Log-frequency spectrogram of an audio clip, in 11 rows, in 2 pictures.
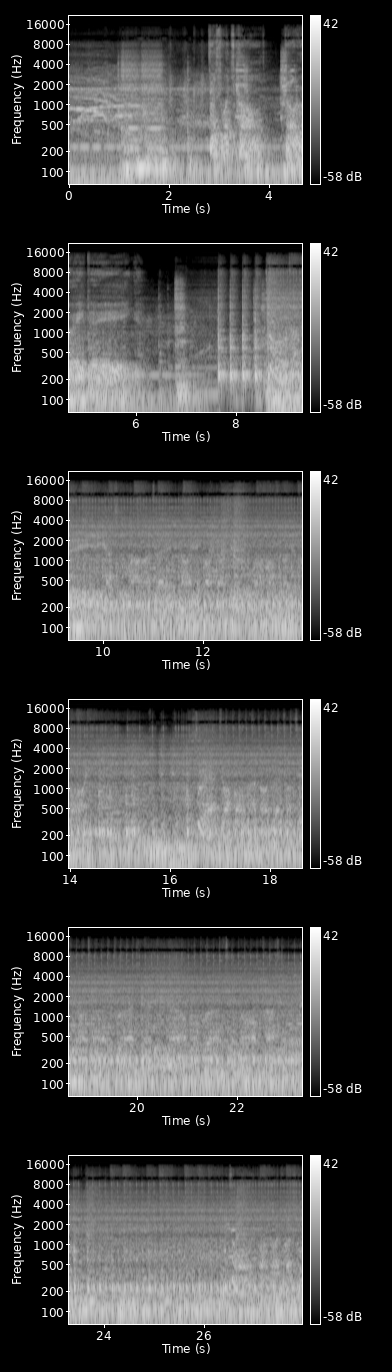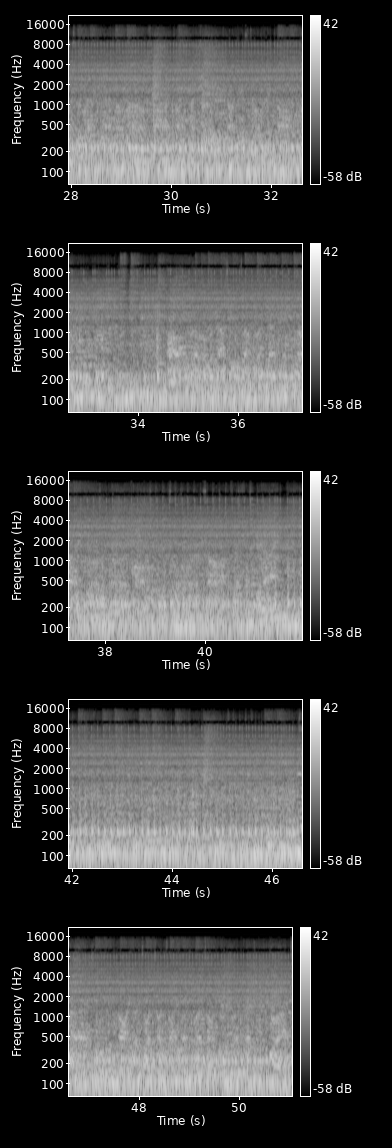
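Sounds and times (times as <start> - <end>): death metal band playing live: 0.0 - 51.0.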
